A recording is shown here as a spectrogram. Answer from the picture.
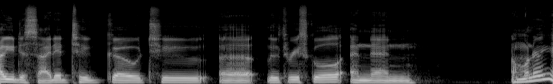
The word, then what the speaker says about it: luthiery: You went to luthiery school. Is that how you say it? – Luthiery.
